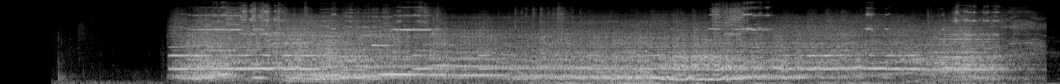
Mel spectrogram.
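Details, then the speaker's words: Simulated tinnitus: a movie audio clip said to closely match severe, constant tinnitus at its worst. Loud, dense layered ringing and hissing with shifting piercing tones. "Now I'm going to play an audio clip from a movie that I found to be very similar to the sound of constant tinnitus that I heard at my worst."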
